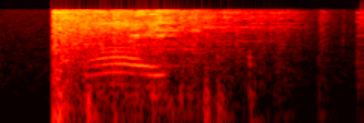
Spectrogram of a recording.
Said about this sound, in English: Glass. Glass breaking. Yes, it is.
